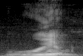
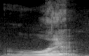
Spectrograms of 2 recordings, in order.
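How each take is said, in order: First: The name begins with an R-like sound. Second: The name begins with an R-like sound.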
